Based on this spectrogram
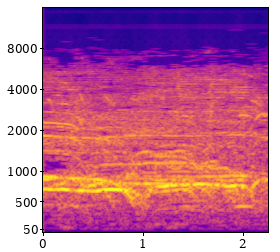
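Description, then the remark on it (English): A large crowd screams and cheers at a concert at a mountain music gathering in the Poconos, a dense, sustained roar of high-pitched shrieks and whoops that stays loud and steady throughout. “and be you sure this one is being recorded, so you might hear your own scream on a CD a year from now.”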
